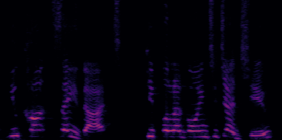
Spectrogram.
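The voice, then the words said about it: Put-on British London accent. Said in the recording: “British woman who hails from London ... You got a pretty good accent though.”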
